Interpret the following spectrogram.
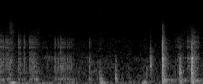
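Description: About half a dozen light clicks and taps scattered over two seconds, from keys being pressed on a laptop.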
